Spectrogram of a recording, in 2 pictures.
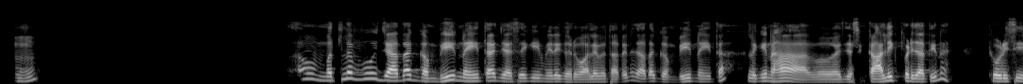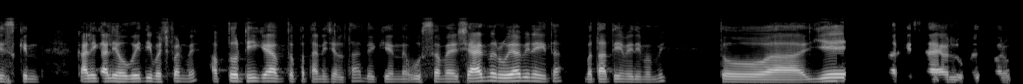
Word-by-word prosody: हुँ, 150 - -11
हुँ। 200 +7 -10 2.5
हाँ, 325 -7 -7
मतलब 235 +8 -1
वो 265 +2 -3
ज़्यादा 195 +2 +5
गंभीर 155 +7 +2
नहीं 155 -2 +2
था 170 - +6
जैसे 150 -1 -1
कि 150 0 -5
मेरे 135 0 -3
घर 120 -2 -4
वाले 120 +2 -1
बताते 130 - -5
हैं - - -5
ना 185 - -14
ज़्यादा 150 -2 -1
गंभीर 125 +6 -3
नहीं 135 -1 -4
था। - - -1 0.2
लेक़िन 150 +1 -1
हाँ, 140 -6 +4
वो 120 +1 -3
जैसे 120 0 -5
कालिक 175 +9 +4
पड़ 160 - +3
जाती 135 -1 +3
है - - -6
ना - - -6 0.5
थोड़ी-सी 145 0 +2
स्किन 130 -2 -5 0.4
काली-काली 145 +1 +3
हो 135 -1 +2
गई 140 +1 +2
थी 155 - -2
बचपन 135 +2 -3
में 150 +4 -10 0.2
अब 135 - -5
तो 155 - +6
ठीक 150 0 -2
है 150 - +5
अब 140 -1 +4
तो - - -3
पता - - -6
नहीं 125 0 -11
चलता। 120 +4 -9
लेकिन 125 0 -8
उस 130 +1 -7
समय 130 -1 -1
शायद 150 +3 +6
मैं 175 - +2
रोया 155 +1 +6
भी 165 - -2
नहीं 150 -3 0
था 145 - -6 0.2
बताती 125 +2 -1
है 130 - -3
मेरी 125 -1 -6
मम्मी। 115 +7 -13 0.6
तो 120 -1 0
अ, 110 -1 +3
ये 155 +5 +4 0.5
बहुत - - -3
किस्सा 115 - -2
है 115 0 +2
लोकल 110 -1 -10 0.2
वालो 100 0 -9
140 Hz, 200 wpm, -24 LUFS, 125-155 Hz, 2.5 s, था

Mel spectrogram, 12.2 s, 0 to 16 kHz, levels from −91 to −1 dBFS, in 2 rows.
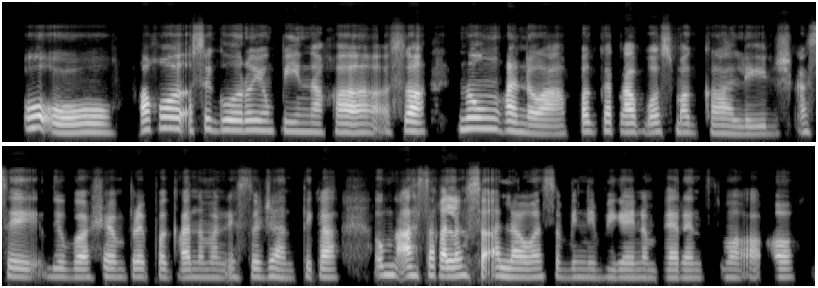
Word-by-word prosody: Oo, 190 -8 +2 0.2
ako 265 0 +4
siguro 230 -1 0
yung 220 -1 -4
pinaka 190 -3 +2
sa 210 -2 +6 0.2
nung 260 -1 +1
ano, 205 -6 +4
ah, 160 +1 +2
pagkatapos 195 -1 +1
mag-college. 165 -3 -4
Kasi 185 -2 -2
‘di 180 -1 -10
ba, 170 0 -1
siyempre 175 -1 -3
pagka 165 -1 -2
naman 170 -1 -9
estudyante 175 -1 -7
ka, 170 -1 +2 0.2
umaasa 210 0 +2
ka 190 - +6
lang 195 +3 +4
sa - - +1
allowance 175 0 -1
sa 180 - -10
binibigay 165 -1 -5
ng 160 -1 -8
parents 165 0 -4
mo, 170 - -6
oo. 175 0 -4
180 Hz, 145 wpm, -24 LUFS, 170-205 Hz, 0.2 s, sa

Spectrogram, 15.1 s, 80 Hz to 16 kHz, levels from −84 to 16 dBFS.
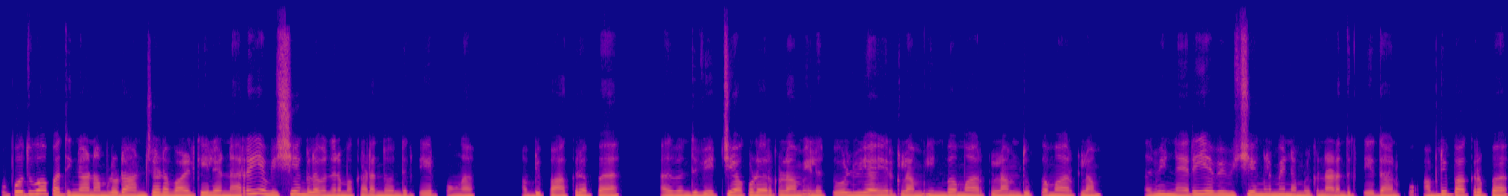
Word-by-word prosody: பொதுவா 265 +4 +3
பார்த்தீங்கன்னா, 215 -4 +2
நம்மளோட 195 +2 +2
அன்றாட 230 +4 +2
வாழ்க்கையில 190 0 +1 0.2
நெறைய 295 - 0 0.2
விஷயங்கள 235 -1 +2
வந்து 195 +2 0
நம்ம 185 -2 +1
கடந்து 175 +3 +1
வந்துகிட்டே 180 +1 -3
இருப்போங்க. 170 -2 -5 0.6
அப்டி 170 +2 -1
பார்க்றப்ப, 195 +3 -1 0.6
அது 175 0 0
வந்து 180 +4 +1
வெற்றியா 175 +7 0
கூட 210 -1 +3
இருக்கலாம், 180 -2 0
இல்ல 170 0 +2 0.2
தோல்வியா 210 +1 +1
இருக்கலாம், 175 -1 -1
இன்பமா 210 +2 +1
இருக்கலாம், 180 -1 -1
துக்கமா 205 +3 -1
இருக்கலாம். 185 +1 -1 0.5
அது 205 - -3
மாதிரி 245 +1 +3
நெறையவே 245 +4 +1
விஷயங்களுமே 225 +1 +1
நம்மளுக்கு 185 -2 -1
நடந்துகிட்டே 185 +3 -2
தான் 185 -1 +2
இருக்கும். 170 - -10
அப்டி 200 +7 +1
பார்க்றப்ப 220 -3 0
195 Hz, 145 wpm, -25 LUFS, 180-215 Hz, 0.6 s, பொதுவா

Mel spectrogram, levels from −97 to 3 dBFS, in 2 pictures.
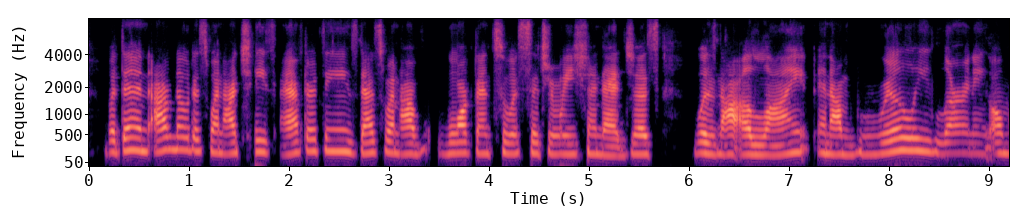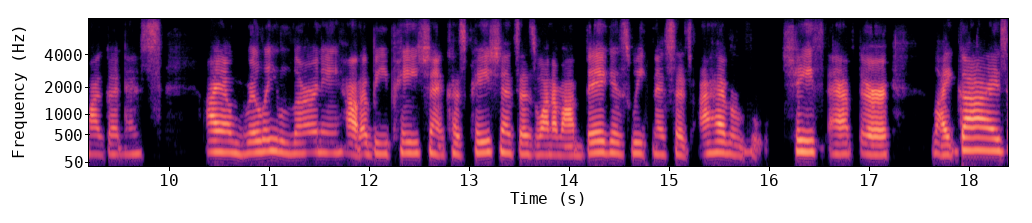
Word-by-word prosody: But 190 -1 -3
then 215 -1 +2
I've 220 +3 +4
noticed 220 -3 -4
when 180 -2 -1
I 175 +2 +2
chase 195 0 -6
after 185 +6 +1
things, 205 -3 -4
that's 180 +2 0
when 185 -3 -1
I've 165 +1 +2 0.2
walked 175 +2 +1
into 170 +1 -3
a 165 - -3
situation 165 -1 -5
that 140 -1 +2
just 160 +1 -2 0.3
was 175 -2 0
not 160 +1 +5
aligned, 155 +7 +1
and 180 -2 -2
I'm 160 -1 +2
really 200 +6 -1
learning 175 -1 -6
Oh 175 0 0
my 165 -1 -3
goodness, 160 +1 -10 0.5
I 195 0 +6
am 185 -2 +1
really 195 +4 0
learning 180 +1 -4
how 170 - +5
to 165 - 0
be 170 0 -7
patient, 175 -3 -3
'cause 165 -3 -5
patience 180 -1 -2
is 165 -2 -1
one 155 0 +2
of 150 - +2
my 145 0 +5
biggest 175 +3 0
weaknesses, 160 -3 -5
I 165 +2 +2
have 185 -1 +3
a - - -5
r 150 - -10 0.4
chased 195 +3 +2
after, 160 -2 +4 0.4
like, 155 +4 +1
guys 220 -1 +6
175 Hz, 170 wpm, -24 LUFS, 160-190 Hz, 0.5 s, I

